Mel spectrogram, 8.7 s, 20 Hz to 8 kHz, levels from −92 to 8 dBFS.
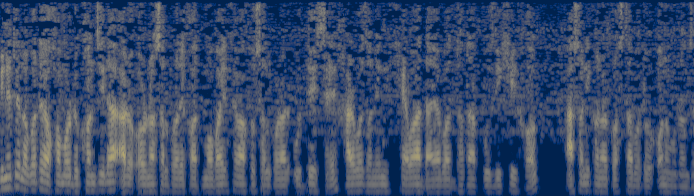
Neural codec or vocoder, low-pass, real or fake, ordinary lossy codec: none; none; real; none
